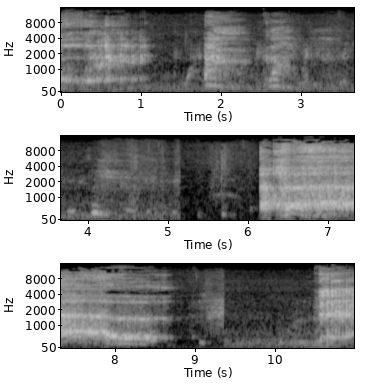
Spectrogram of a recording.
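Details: Burping compilation: several loud, drawn-out burps with short pauses between them.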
